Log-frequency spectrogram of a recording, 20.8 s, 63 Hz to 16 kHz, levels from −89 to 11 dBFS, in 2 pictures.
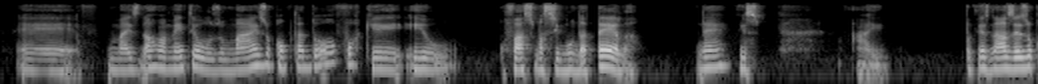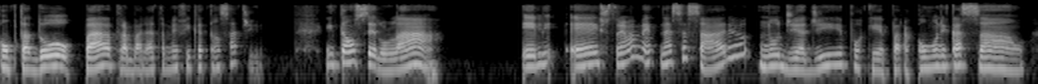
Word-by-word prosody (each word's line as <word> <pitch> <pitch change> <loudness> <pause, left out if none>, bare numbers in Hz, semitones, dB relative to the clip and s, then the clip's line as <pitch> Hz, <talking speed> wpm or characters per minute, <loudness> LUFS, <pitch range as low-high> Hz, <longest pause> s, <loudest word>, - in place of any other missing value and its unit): Eh, 160 -2 -8 0.3
mas 170 0 -5
normalmente 190 0 -3
eu 195 - +2
uso 165 -1 -7
mais 180 +7 -1
o 225 - -5
computador 195 +5 -3
porque 180 -7 -5
eu 180 -1 -5 0.5
faço 170 -3 +2
uma 175 - -1
2ª 165 -2 +1
tela, 185 -1 +6 0.6
né. 200 +3 -2
Isso 180 - 0 0.9
aí - - -10 0.8
porque 180 +1 -1
senão, 180 0 +2
às 185 0 +5
vezes, 185 +1 +5
o 195 - +3
computador 195 +1 +4
para 190 +5 +7
trabalhar 170 -3 -2
também 180 +2 -9
fica 195 +1 -8
cansativo. 200 +6 -10 0.6
Então 235 +4 +2
o - - -1
celular, 215 - +2 0.8
ele 210 +5 0
é 225 +4 +4
extremamente 265 +4 -3
necessário 265 - -2 0.2
no 215 0 -1
dia 175 -4 -2
a - - -2
dia, 210 +8 -4
porque 195 -5 -8
é 155 - -5
para 155 +2 -4
comunicação, 190 -4 0
190 Hz, 125 wpm, -26 LUFS, 175-215 Hz, 0.9 s, para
